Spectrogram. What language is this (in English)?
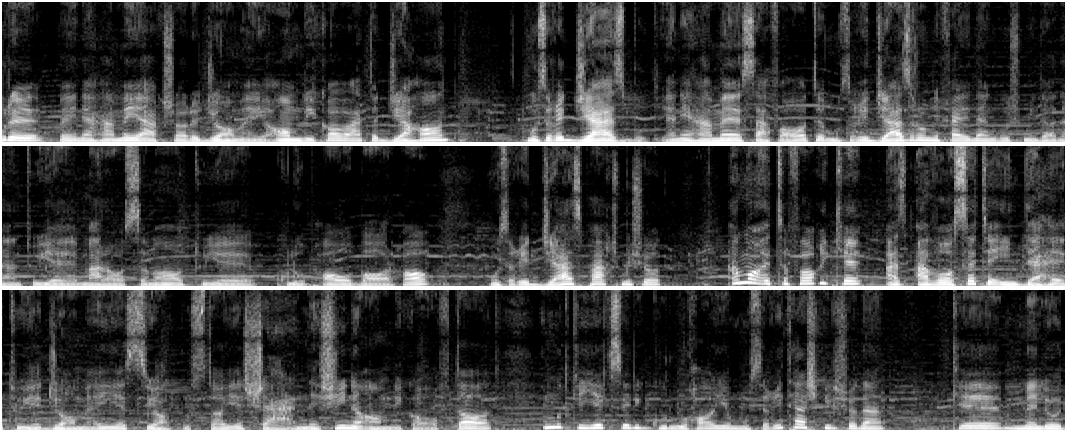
Persian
